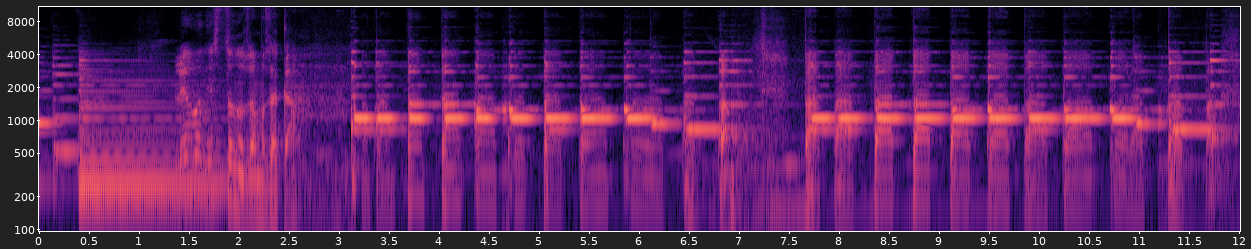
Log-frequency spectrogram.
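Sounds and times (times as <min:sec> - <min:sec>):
electronic keyboard piano melody: 0:00.0 - 0:12.0.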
